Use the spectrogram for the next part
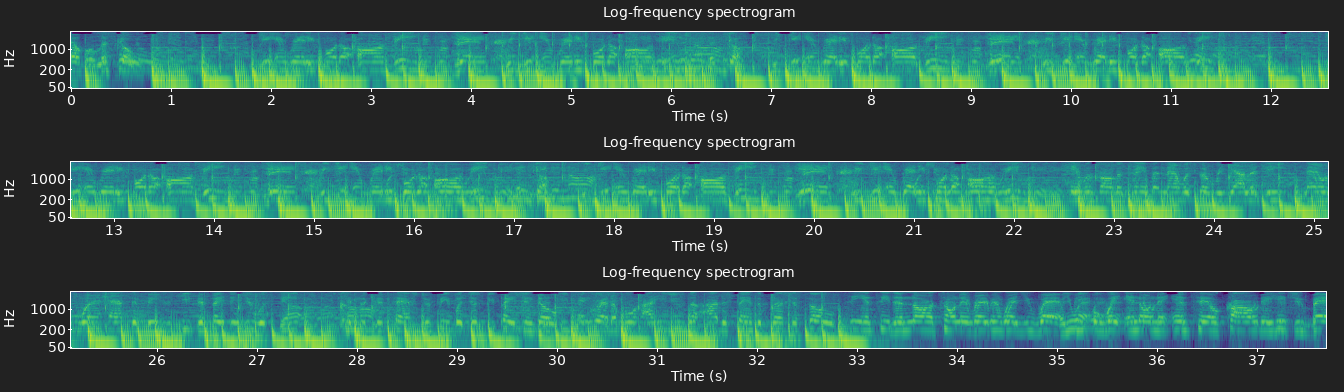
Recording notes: TNTSuperfantastic Conference Call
